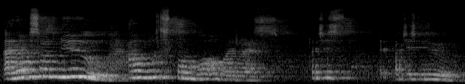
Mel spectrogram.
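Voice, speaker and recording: A middle-aged woman with a Swedish accent speaks English to a conference audience, and she often stutters and repeats her words. Her voice sits high. It comes from a distance in a large, echoing hall, with faint noise underneath. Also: expressive, moderate pace, mellow. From Sweden. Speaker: keynote speaker. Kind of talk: conference keynote speech. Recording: echoey hall, mic from far off.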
